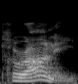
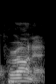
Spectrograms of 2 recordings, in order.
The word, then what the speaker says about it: Purana: of krishna according to and i'm going to pronounce this wrong bhagavata purani now or purana now not all hindus subscribe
